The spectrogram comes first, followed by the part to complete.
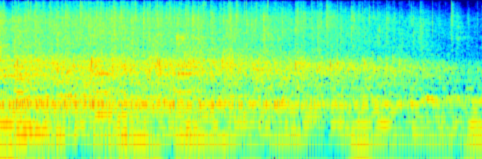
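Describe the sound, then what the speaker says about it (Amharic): Loud, continuous applause from a worship congregation at a gospel service, with a dense crowd wash and likely ululation, sustained throughout. "እልልታ ጭብጨባ ለጌታ ከፍ አድርጉና"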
